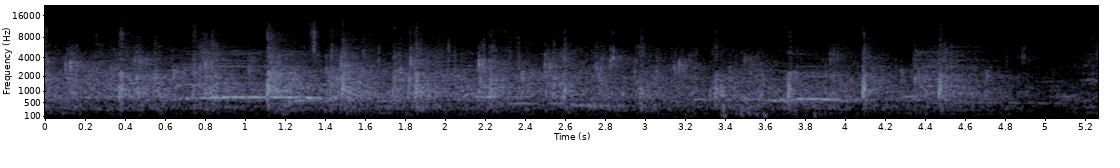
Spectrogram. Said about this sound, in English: Oh, clap your hands and praise Him tonight.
